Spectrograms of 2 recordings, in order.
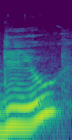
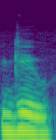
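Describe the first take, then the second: First: Two separate syllables are said, gi then yu. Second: The sounds merge into one gliding syllable. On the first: "হওয়ার কথা ছিল গি ইউ" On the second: "এখন হয়ে যাবে গিউ"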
